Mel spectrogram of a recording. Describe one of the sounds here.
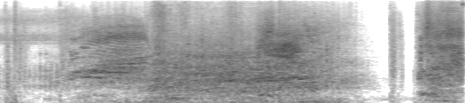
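A large beast roars loudly and deeply.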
